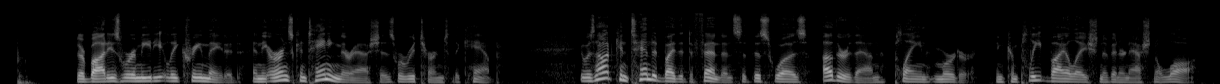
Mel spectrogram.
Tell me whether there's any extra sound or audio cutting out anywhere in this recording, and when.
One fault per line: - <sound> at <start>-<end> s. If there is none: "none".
- thud at 0.2-0.4 s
